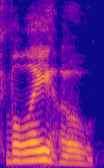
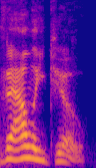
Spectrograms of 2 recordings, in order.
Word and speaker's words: Vallejo: him back in 1991, he didn't even pronounce Vallejo that way. He seriously he called it he called it Valley Joe.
